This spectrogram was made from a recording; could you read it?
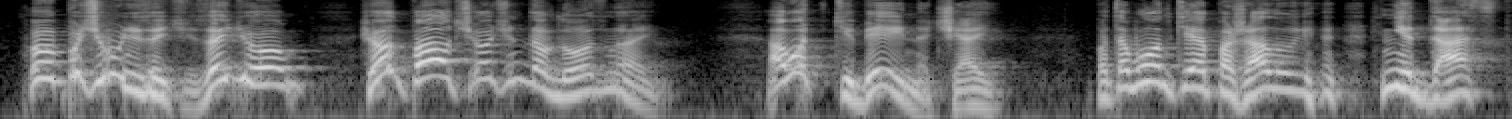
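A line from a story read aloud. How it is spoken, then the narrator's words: Cheerful laughter. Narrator (Russian): весело засмеялся Иван Федорович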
